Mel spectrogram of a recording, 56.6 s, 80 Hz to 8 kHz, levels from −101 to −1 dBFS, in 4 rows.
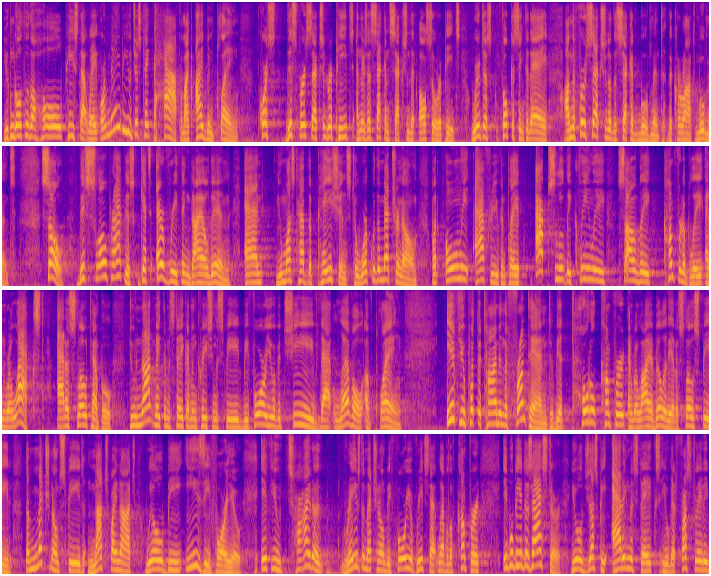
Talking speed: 170 wpm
